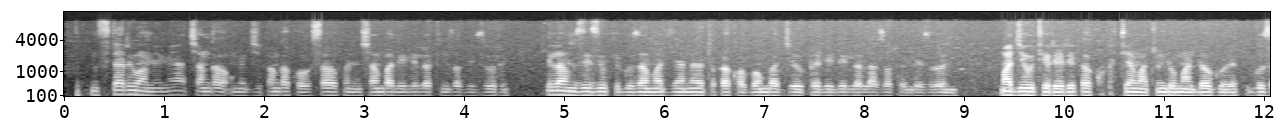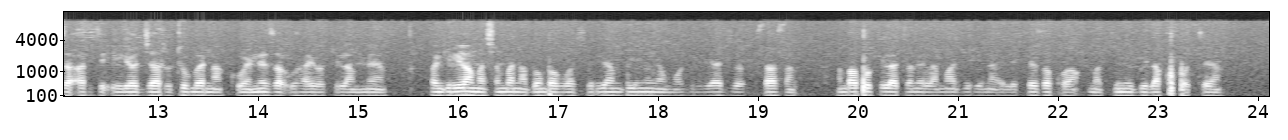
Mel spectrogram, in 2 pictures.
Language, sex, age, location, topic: Swahili, male, 18-24, Nairobi, agriculture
